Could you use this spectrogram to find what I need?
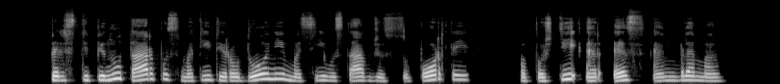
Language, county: Lithuanian, Klaipėda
